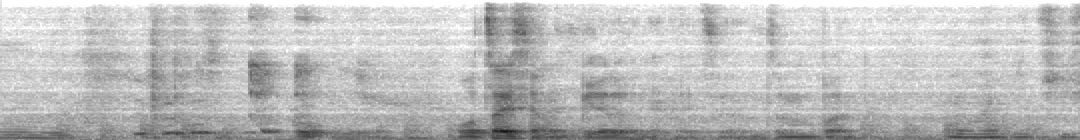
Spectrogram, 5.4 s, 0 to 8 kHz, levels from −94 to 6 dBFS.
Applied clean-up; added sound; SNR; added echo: none; Knock; 17 dB; reverberation time 2.0 s.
